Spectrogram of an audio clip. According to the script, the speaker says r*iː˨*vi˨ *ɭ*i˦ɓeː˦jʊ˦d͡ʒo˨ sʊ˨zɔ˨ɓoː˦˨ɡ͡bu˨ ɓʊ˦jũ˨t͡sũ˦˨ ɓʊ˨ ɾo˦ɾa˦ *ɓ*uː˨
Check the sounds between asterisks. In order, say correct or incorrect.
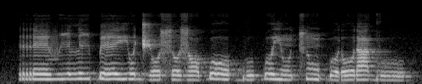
incorrect: eː˨, incorrect: l, incorrect: ɡ

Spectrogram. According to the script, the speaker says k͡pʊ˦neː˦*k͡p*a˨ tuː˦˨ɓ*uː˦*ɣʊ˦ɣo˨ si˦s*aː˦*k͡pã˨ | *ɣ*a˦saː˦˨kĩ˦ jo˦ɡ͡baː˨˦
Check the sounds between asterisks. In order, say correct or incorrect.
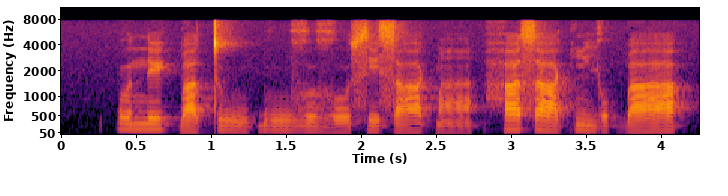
incorrect: ɡ͡b, correct, incorrect: aː˨˦, incorrect: h

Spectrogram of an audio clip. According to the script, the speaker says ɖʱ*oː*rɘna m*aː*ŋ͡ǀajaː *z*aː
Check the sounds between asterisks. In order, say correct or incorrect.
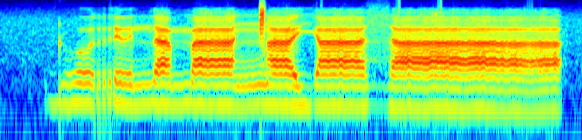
incorrect: o, correct, correct

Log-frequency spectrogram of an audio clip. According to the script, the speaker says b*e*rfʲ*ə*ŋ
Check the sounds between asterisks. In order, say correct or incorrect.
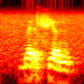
incorrect: ɘ, correct

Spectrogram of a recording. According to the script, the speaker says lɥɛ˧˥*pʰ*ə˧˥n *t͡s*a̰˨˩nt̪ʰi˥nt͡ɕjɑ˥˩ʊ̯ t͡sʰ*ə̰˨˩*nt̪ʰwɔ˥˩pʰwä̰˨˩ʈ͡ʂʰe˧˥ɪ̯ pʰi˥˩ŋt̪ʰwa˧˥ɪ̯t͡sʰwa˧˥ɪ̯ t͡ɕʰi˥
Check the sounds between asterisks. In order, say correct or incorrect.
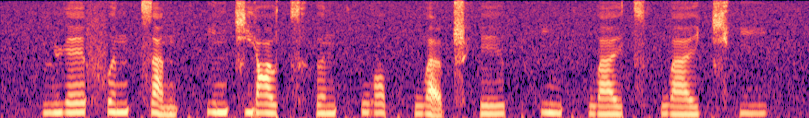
incorrect: f, correct, incorrect: ə˧˥

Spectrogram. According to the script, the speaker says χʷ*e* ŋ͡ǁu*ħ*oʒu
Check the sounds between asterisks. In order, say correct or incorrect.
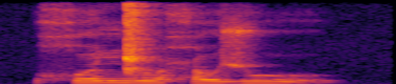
incorrect: ɘ, correct

